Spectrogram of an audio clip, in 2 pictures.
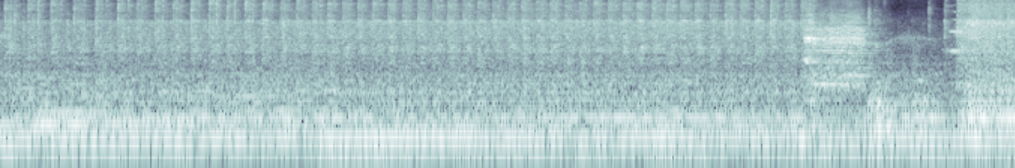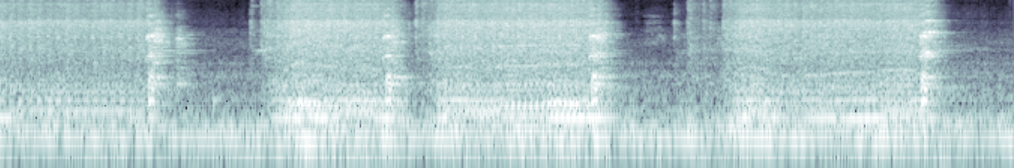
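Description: A sewing machine stitches a tack and then a seam on a kurti side pocket, first running in one long continuous whir, then in a series of short stitching bursts split by brief pauses.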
